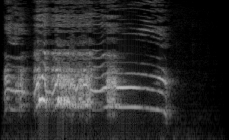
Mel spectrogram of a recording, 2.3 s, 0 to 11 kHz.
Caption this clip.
Raw audio of a cockeral crowing early in the morning. Recorded up in the Banaue mountains of the Philippines, at a distance of about 2 meters.
An example of how you might credit is by putting this in the description/credits:
The sound was recorded using a "Zoom H6 (MS) recorder" on 13th July 2018.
